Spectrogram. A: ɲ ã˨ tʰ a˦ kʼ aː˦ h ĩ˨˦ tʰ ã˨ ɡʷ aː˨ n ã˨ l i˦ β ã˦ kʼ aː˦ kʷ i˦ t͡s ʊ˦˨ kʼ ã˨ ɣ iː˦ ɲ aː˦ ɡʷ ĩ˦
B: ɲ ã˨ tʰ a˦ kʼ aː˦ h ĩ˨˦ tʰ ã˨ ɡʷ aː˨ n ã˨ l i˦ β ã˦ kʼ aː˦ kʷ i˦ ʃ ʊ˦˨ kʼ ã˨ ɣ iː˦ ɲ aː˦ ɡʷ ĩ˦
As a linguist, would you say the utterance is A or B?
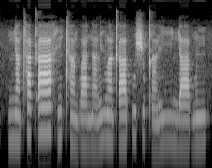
B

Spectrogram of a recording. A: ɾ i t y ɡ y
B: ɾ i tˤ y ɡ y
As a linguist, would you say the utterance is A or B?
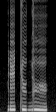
A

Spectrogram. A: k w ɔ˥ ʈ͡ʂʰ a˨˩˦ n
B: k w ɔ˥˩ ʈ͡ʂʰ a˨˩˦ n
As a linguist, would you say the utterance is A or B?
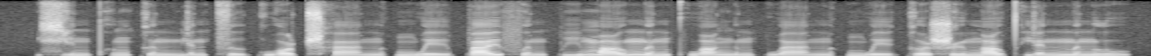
B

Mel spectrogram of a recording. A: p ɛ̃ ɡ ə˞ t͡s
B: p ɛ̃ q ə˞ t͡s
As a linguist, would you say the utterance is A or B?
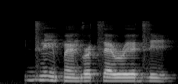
A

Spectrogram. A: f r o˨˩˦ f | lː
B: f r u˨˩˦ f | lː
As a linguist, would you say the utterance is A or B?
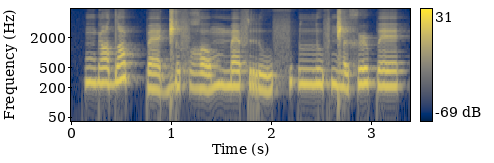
B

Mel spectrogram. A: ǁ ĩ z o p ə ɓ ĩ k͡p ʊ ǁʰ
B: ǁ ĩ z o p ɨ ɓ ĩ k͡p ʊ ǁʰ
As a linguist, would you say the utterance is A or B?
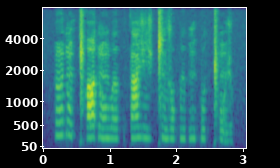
B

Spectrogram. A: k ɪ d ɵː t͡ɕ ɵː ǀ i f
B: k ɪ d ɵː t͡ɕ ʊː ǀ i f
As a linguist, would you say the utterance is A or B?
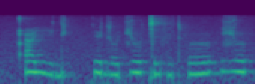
A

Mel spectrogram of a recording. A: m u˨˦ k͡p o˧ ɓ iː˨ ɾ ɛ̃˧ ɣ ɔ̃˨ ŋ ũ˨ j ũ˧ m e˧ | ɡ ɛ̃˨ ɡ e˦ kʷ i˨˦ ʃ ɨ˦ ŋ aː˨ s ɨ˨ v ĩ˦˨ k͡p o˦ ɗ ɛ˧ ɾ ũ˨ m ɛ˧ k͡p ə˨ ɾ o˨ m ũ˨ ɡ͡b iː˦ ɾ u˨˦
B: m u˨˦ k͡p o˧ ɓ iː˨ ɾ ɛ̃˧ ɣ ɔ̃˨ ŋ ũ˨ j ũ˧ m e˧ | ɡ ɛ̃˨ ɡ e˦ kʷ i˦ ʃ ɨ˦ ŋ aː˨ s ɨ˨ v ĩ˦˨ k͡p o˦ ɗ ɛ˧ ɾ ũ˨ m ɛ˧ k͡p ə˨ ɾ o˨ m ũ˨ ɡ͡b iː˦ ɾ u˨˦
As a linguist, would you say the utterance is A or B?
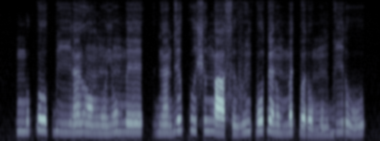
B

